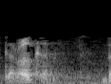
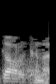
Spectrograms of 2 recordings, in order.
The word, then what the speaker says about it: Gorokan: I want as a Welshman to pronounce it Gorokan, but Gorokan I believe it is.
